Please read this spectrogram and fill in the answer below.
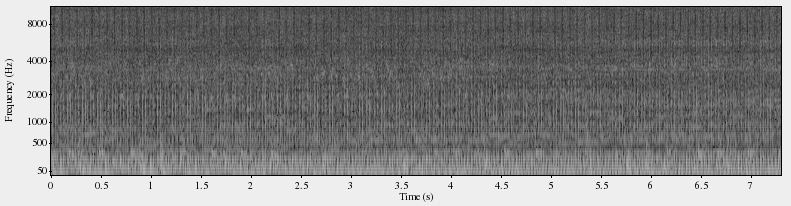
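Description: Rockdril ECODRIL 432 pneumatic drill rig drilling rock with a down-the-hole hammer: a steady, rapid hammering mixed with loud hissing air, the exhaust air blowing rock dust out of the hole.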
